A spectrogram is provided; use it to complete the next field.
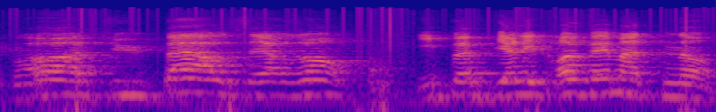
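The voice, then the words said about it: Urban working-class French accent. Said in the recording (French): “Mathieu a les façons et l'accent d'un ouvrier des villes”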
